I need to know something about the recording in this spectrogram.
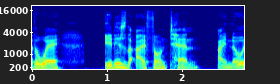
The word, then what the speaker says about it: iPhone X: news stories I'm reading like in parentheses pronounced as 10 like nah [ __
